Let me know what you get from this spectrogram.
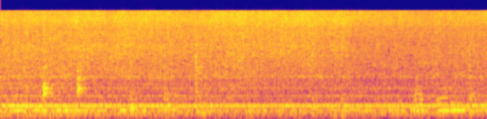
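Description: Carrots, chillies and dried shrimp sizzling in hot oil in a frying pan as they are stir-fried with a wooden spatula, over a steady low hum, with two light taps under a second in.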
